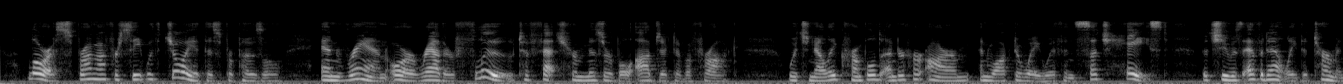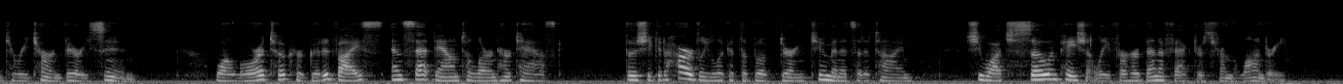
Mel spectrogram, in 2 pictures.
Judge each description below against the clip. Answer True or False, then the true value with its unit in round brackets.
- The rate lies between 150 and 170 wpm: False (185 wpm)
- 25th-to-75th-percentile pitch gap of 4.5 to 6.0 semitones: True (4.9 semitones)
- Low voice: False (170 Hz)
